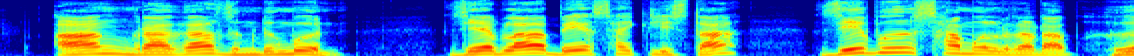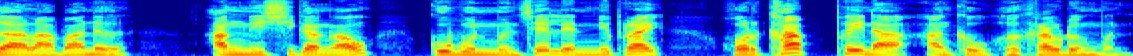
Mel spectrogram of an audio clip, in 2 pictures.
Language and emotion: Bodo, angry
